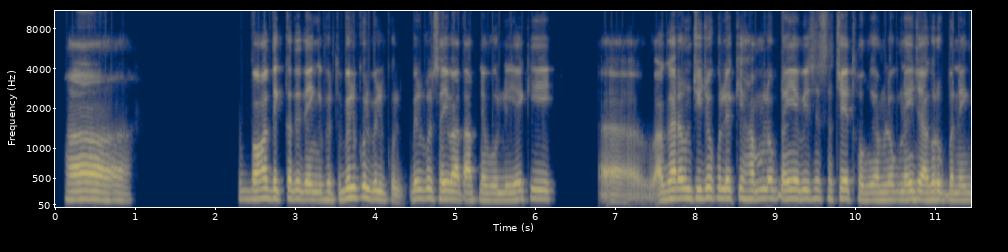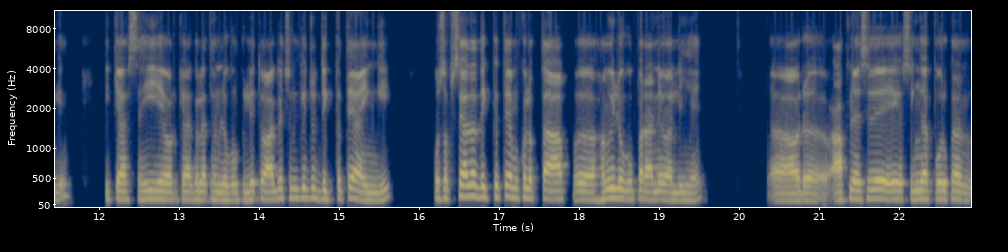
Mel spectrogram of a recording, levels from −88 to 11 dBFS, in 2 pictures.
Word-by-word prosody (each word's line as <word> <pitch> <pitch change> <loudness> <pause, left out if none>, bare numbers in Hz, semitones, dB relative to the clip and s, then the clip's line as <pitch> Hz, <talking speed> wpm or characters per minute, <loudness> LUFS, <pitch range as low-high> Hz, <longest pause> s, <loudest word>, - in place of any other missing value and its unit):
हाँ। 135 -4 +2 1.3
बहुत 145 +2 +3
दिक्कतें 150 0 0
देंगी, 135 -1 +1
फिर 140 -1 -3
तो। 135 - -8
बिल्कुल, 170 +2 +3
बिल्कुल, 130 -7 -3
बिल्कुल 150 +2 -1
सही 145 0 +1
बात 140 -1 +2
आपने 125 0 -1
बोली 125 +1 -3
है 140 +2 0
कि 145 -1 -4 0.6
अ, - - -4 0.6
अगर 150 +5 +3
उन 160 0 +3
चीज़ों 160 +2 +1
को 165 - -2
लेके 160 +1 0
हम 150 +1 -2
लोग 160 -1 -1
नहीं 150 +1 +3
अभी 150 0 0
से 155 +1 -5
सचेत 150 +1 0
होंगे, 130 0 -2
हम 130 0 -1
लोग 135 0 -3
नहीं 140 +1 +1
जागरूक 140 -1 +1
बनेंगे 125 -1 -4
कि 100 - -15
क्या 140 0 +2
सही 140 +1 -2
है 140 - +3
और 135 -2 0
क्या 135 0 0
गलत 135 +1 -1
है, - - -3
हम 130 - -1
लोगों 130 0 -1
के 130 0 -6
लिए, 140 +1 0
तो 145 +1 -2
आगे 140 +4 +3
चलके 160 +1 -3
जो - - +1
दिक्कतें 150 +2 -3
आएँगी, 130 -1 +1 0.6
वो 155 - 0
सबसे 155 -2 -2
ज़्यादा 190 +1 +5
दिक्कतें 180 +1 -1
हमको 170 0 0
लगता 160 -1 0
है 140 - +4
आप 145 0 -2 0.4
हम 140 +4 +1
ही 165 - +5
लोगों 150 -3 +1
पर 150 -1 +1
आने 135 +1 +1
वाली 125 -1 -1
है। 125 +1 -5 0.9
और 120 +1 +1 0.4
आपने 135 +4 +2
ऐसे 145 -1 +2
सिंगापुर 140 0 +1
का 140 -1 +3
140 Hz, 185 wpm, -18 LUFS, 135-155 Hz, 1.3 s, ज़्यादा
